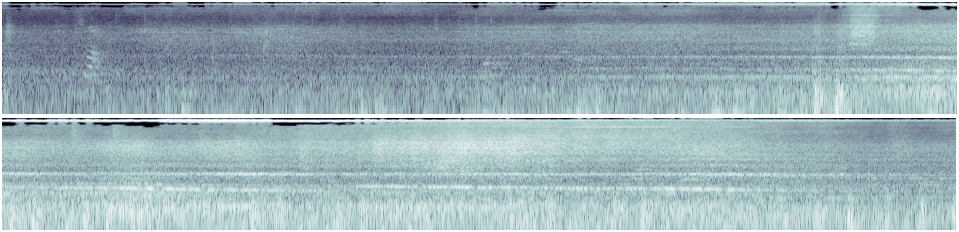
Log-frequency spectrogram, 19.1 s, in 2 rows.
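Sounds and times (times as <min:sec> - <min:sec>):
wheels rumbling on rails: 0:04.8 - 0:19.0
train whine dropping in pitch: 0:05.4 - 0:18.8.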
